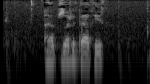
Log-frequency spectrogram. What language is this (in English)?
Persian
